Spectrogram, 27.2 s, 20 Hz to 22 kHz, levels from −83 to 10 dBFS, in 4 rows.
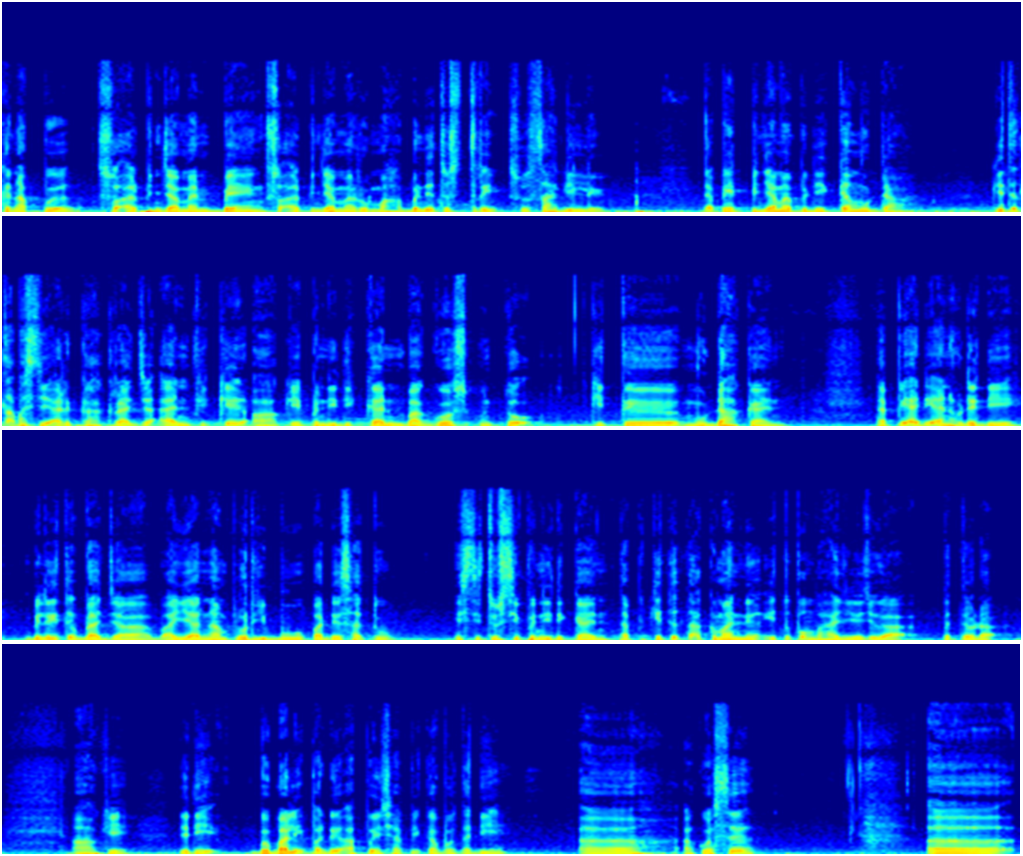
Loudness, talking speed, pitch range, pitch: -25 LUFS, 150 wpm, 105-140 Hz, 125 Hz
